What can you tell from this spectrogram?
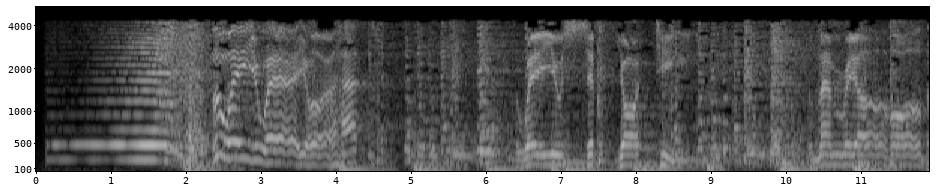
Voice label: BODAS OURO M, Telemensagens; Bodas e Casamento

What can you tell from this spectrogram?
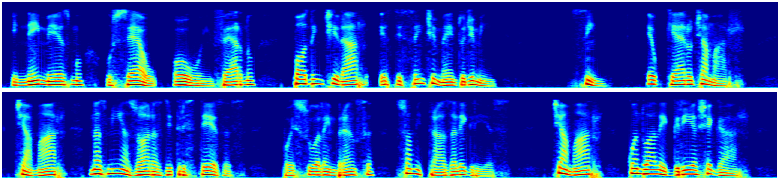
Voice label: Te Amarei Masculino, Voz; Telemensagens; Só Voz; Telemensagens 2017

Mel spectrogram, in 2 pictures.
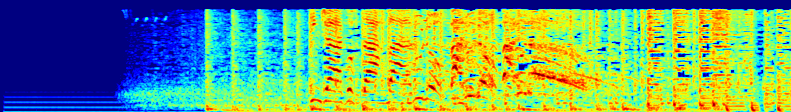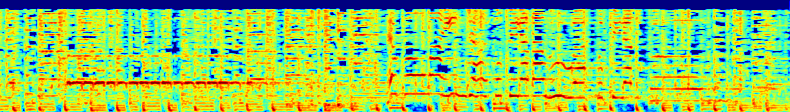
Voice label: Aniversário Afilhada Masculino; Telemensagens 2017; Aniversários; Aniversário Infantil

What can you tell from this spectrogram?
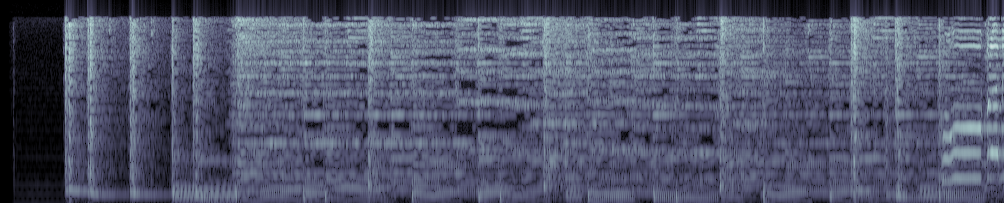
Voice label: Otimismo Feminino; Telemensagens; Telemensagens 2017

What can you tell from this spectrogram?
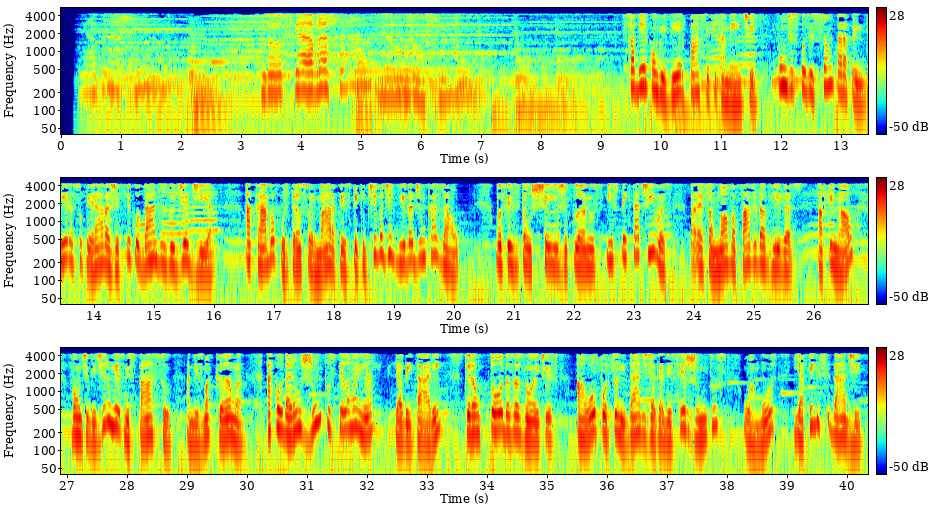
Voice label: Casamento Feminino; Telemensagens; Parabenização

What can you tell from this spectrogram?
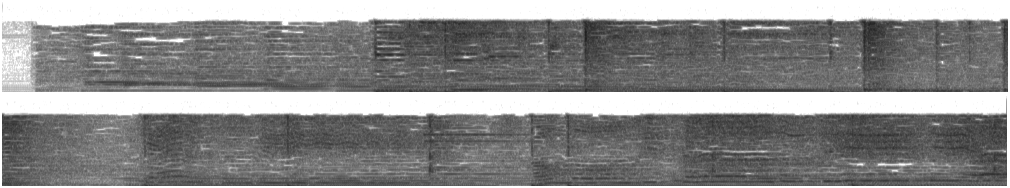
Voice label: Aniversário Neutro Evangelico Masculino

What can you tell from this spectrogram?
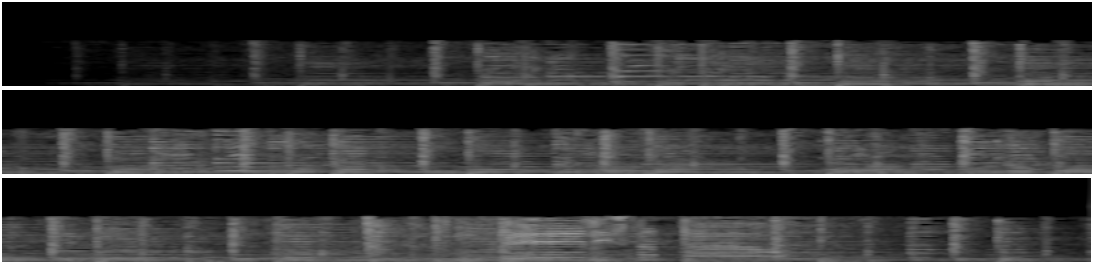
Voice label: NATAL NEUTRO PLURAL M; Telemensagens; Natal e Ano novo

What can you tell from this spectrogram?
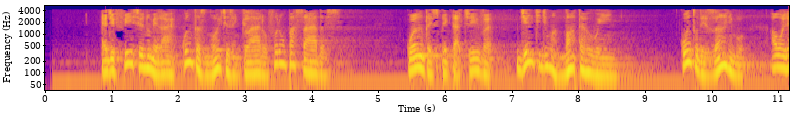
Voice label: Formatura Masculino

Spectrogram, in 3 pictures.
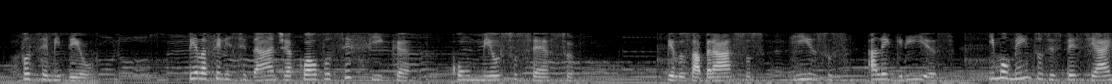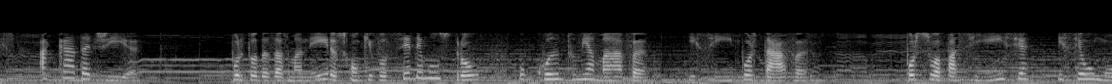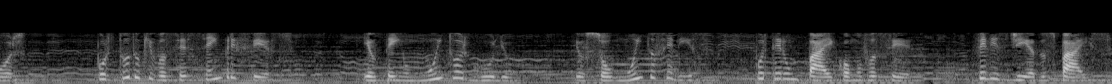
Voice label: EU AGRADEÇO, fem; Telemensagens 2017

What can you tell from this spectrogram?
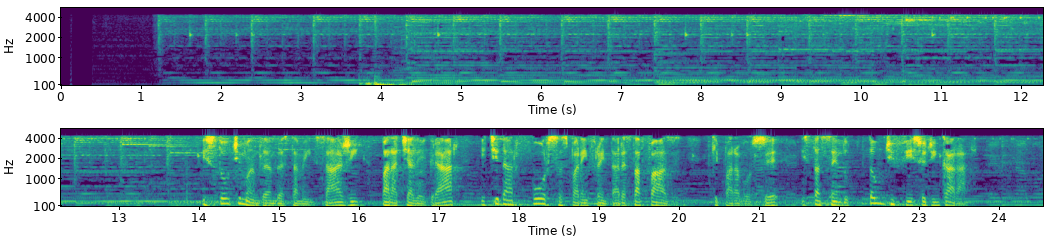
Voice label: OTIMISMO M

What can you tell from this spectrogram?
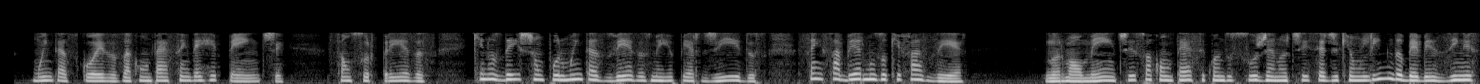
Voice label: GRAVIDEZ (F); Românticas

